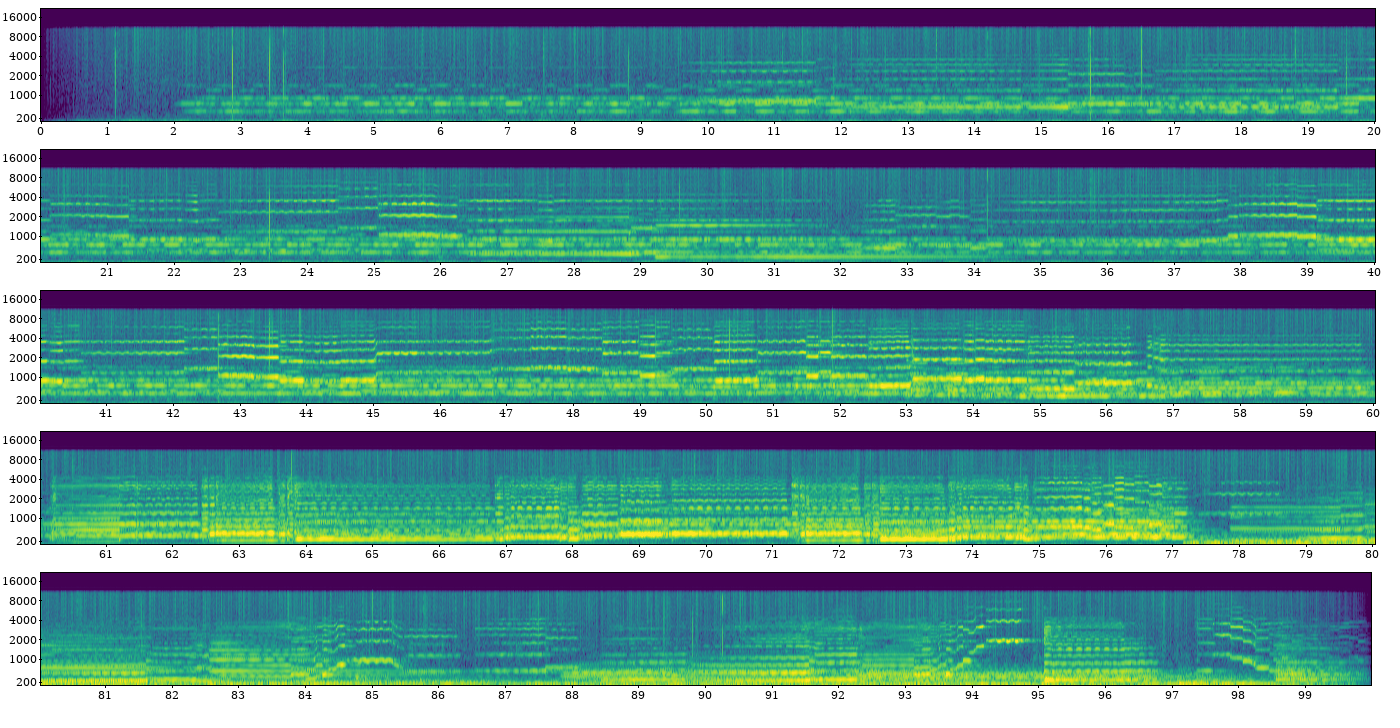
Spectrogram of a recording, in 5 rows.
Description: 盤質A- *１面目導入部小さなアタリ(音に出ない)、小キズ、薄い面擦れ,１枚目レーベルにシール
1945年11月21日ロンドン, アビー・ロードスタジオ録音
